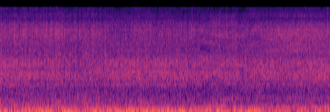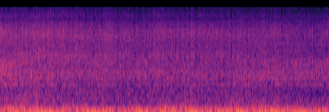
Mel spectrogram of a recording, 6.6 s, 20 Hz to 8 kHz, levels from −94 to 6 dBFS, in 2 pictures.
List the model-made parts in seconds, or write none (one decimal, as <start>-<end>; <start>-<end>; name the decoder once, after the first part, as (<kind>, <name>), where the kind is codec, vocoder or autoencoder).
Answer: 2.0-2.6 (codec, SNAC)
